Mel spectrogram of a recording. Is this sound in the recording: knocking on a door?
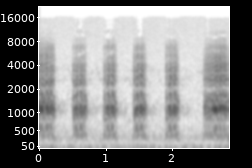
no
